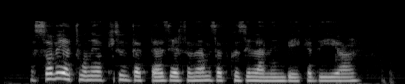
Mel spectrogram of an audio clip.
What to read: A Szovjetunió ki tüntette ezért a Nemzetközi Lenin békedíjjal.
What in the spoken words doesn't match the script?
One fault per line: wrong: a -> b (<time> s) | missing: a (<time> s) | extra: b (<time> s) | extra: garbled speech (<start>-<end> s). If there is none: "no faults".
no faults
